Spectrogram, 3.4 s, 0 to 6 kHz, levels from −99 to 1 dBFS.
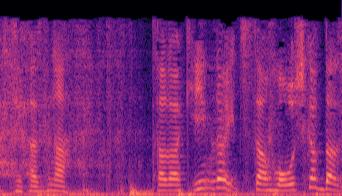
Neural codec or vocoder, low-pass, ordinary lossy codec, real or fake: codec, 24 kHz, 0.9 kbps, WavTokenizer, small release; 5.4 kHz; MP3, 32 kbps; fake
